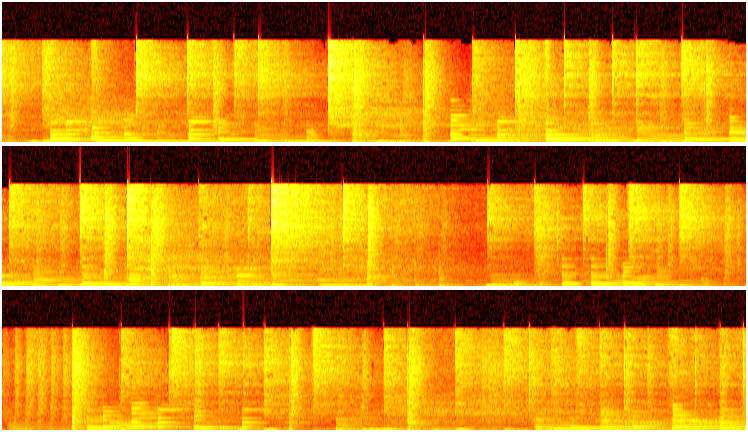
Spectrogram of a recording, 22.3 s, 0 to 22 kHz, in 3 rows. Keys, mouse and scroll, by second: 1.2 typing, 1.3 scroll down 1, 1.9 scroll up 1, 2.3 scroll down 1, 3.6 scroll up 1, 6.9 scroll down 1, 11.0 scroll up 1, 15.5 shift+scroll down 1, 20.3 shift+click.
